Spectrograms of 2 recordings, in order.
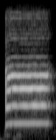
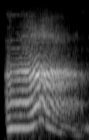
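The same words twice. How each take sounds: First: The pitch stays high and level, calm. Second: The pitch dips down and then rises. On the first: "For the first tone" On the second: "So it goes down and then up"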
